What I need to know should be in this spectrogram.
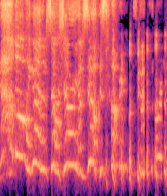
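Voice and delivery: high, giggling and breathless sorry; laughing apology. Retold or imitated. Castmate in the wings apologizing to her, high laughing sorry. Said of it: "Greg Edelman was in the wings going".

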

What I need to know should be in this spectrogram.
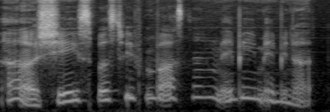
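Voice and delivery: high-pitched mock puzzlement; doubtful musing. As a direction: wonder it aloud in a light, high voice. Voicing doubt about actress's shaky accent.

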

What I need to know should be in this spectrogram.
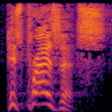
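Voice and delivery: stretched slowly, word by word; slow drawn-out answer. Shown as a demonstration. Pastor drawing the answer from church, slowly. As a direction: let the answer land slowly. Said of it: "two of us said that".

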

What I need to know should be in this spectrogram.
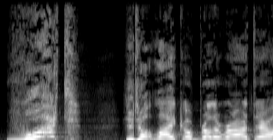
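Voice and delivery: shocked gasp. Retold or imitated. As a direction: imitate a scandalised crowd hammed up. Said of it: "First service gasped".

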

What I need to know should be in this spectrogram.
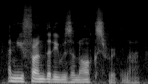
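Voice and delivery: usual speaking voice

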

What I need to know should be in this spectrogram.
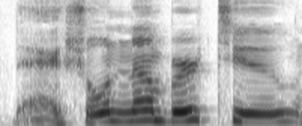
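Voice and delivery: number two said high and emphatic; stressing the actual number two. Shown as a demonstration. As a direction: insist on the digit two. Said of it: "not the number two".

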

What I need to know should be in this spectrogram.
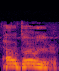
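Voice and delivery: slow, lightly voiced stern demand; a hint of a cold professor. Snape confronting the students, slow mock sternness. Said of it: "demanded Professor Snape".

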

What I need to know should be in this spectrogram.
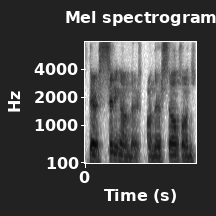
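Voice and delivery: usual speaking voice

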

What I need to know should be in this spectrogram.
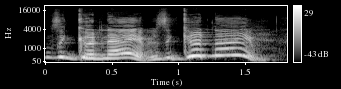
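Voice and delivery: squeaky-high protest, pitch leaping upward; high-pitched insistence. Real, not acted. Co-host defending a mocked name, high-pitched insistence.

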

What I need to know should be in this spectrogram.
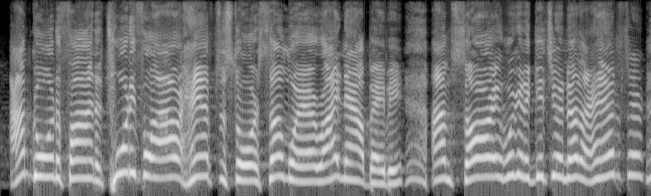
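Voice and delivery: high-pitched, frantic tearful promise; mock crying. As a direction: plead like a dad blubbering along with his child, hammed up. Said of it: "And I'm crying, and she's crying".

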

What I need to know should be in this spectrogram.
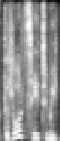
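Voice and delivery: ordinary talk, nothing marked

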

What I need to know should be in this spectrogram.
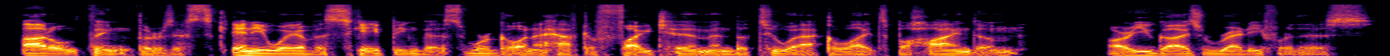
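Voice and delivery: very low, hushed character voice; grave leader. Acted. Taraki readies the companions for a fight, low and hushed. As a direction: drop deep and soft, grave before battle. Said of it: "Taraki looks at the rest of you".

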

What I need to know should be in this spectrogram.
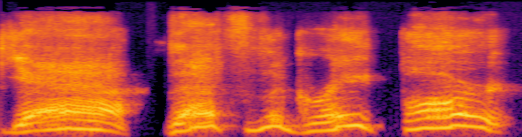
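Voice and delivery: high, slow, drawn-out gleeful reply; gleeful director. Retold or imitated. Director answering the Batmite question, high drawn-out glee. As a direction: savor it like a proud prankster. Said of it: "and I was just like".

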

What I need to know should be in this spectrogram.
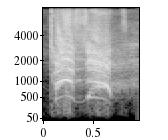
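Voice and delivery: loud, high burst of joy; excited shout. Retold or imitated. Evangelist told of a big check, shouting loud and high. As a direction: yell it triumphantly.

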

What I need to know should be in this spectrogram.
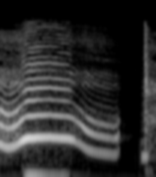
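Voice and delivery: high screaming laugh; shrieking laugh. Real, not acted. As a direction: burst into a shrill laugh.

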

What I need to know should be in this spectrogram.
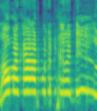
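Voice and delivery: very high panicked squeal; hammed-up high-pitched panic; mock freak-out. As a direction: play a whole crew in a panic. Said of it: "everyone's all freaking out".

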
